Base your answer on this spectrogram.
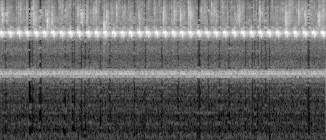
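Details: Crickets calling at night, an unbroken rhythm of rapid, regular high-pitched pulses, roughly four per second, with a faint metallic upper ringing.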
